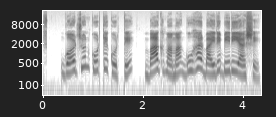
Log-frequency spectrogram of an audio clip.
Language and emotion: Bengali, neutral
